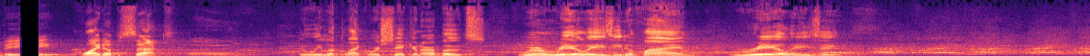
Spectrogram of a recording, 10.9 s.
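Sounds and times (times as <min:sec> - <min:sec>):
speech: 0:00.0 - 0:01.8, 0:03.0 - 0:08.5
wrestling crowd cheering and yelling: 0:00.5 - 0:10.8.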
